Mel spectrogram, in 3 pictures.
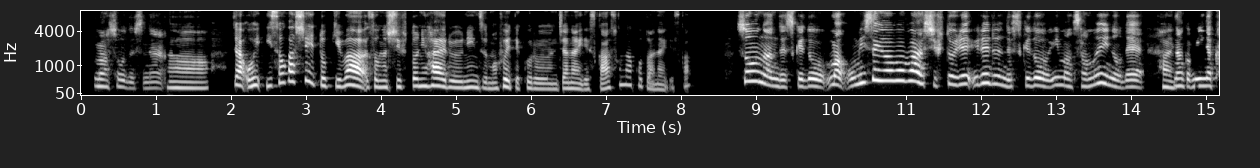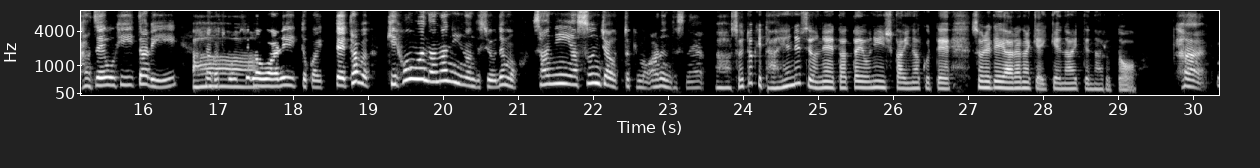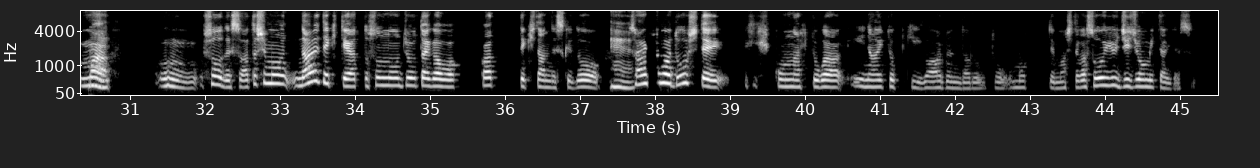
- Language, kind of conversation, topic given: Japanese, advice, グループで自分の居場所を見つけるにはどうすればいいですか？
- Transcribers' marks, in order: other background noise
